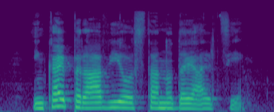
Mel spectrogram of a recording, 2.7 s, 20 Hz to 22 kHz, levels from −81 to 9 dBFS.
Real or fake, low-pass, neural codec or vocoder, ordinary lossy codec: fake; 14.4 kHz; vocoder, 48 kHz, 128 mel bands, Vocos; none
